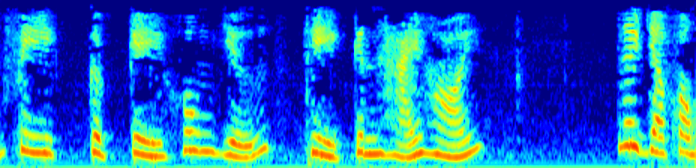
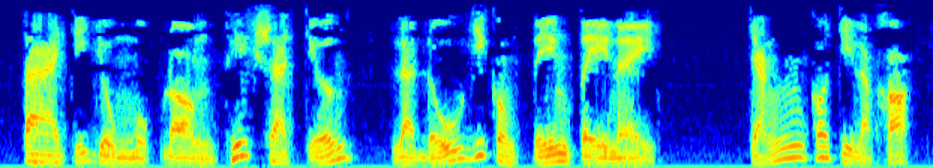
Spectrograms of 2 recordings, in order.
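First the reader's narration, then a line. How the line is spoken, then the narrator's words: Quiet, low voice. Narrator (Vietnamese): Gã ... nhỏ giọng nói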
